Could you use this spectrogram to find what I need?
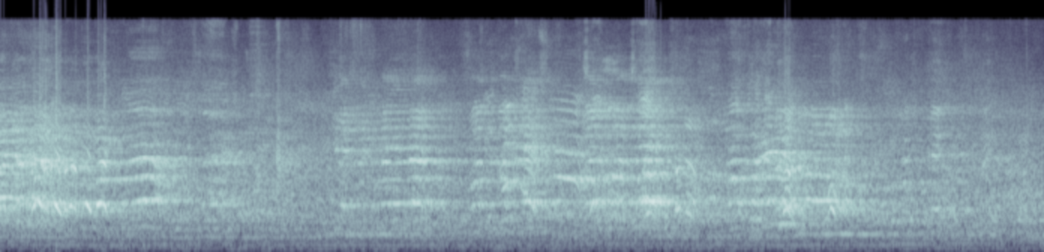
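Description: A crowd of spectators shouts and calls out.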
